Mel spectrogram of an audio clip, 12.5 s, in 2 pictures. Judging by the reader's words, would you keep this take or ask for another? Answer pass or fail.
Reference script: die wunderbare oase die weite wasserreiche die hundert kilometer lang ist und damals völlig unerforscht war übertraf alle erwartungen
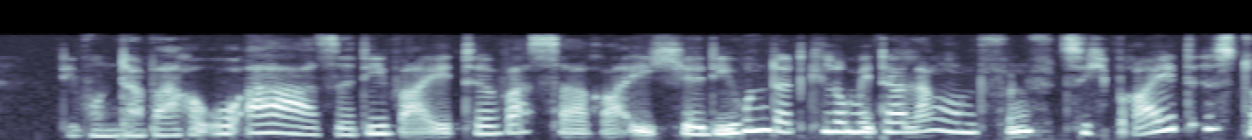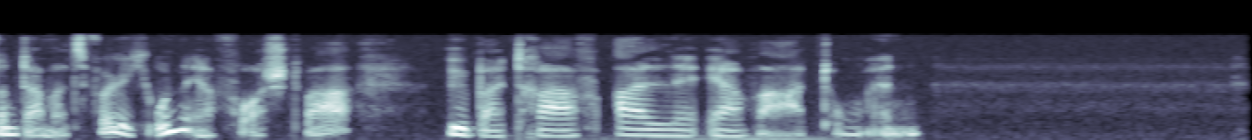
fail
